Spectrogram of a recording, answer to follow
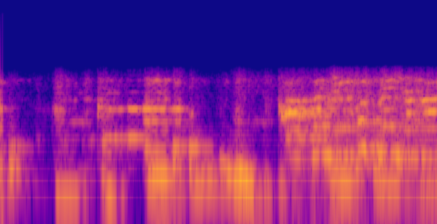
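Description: Recorded music played through a home stereo's Sony loudspeaker, with short breaks between phrases at first and a fuller, busier passage coming in about three seconds in.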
